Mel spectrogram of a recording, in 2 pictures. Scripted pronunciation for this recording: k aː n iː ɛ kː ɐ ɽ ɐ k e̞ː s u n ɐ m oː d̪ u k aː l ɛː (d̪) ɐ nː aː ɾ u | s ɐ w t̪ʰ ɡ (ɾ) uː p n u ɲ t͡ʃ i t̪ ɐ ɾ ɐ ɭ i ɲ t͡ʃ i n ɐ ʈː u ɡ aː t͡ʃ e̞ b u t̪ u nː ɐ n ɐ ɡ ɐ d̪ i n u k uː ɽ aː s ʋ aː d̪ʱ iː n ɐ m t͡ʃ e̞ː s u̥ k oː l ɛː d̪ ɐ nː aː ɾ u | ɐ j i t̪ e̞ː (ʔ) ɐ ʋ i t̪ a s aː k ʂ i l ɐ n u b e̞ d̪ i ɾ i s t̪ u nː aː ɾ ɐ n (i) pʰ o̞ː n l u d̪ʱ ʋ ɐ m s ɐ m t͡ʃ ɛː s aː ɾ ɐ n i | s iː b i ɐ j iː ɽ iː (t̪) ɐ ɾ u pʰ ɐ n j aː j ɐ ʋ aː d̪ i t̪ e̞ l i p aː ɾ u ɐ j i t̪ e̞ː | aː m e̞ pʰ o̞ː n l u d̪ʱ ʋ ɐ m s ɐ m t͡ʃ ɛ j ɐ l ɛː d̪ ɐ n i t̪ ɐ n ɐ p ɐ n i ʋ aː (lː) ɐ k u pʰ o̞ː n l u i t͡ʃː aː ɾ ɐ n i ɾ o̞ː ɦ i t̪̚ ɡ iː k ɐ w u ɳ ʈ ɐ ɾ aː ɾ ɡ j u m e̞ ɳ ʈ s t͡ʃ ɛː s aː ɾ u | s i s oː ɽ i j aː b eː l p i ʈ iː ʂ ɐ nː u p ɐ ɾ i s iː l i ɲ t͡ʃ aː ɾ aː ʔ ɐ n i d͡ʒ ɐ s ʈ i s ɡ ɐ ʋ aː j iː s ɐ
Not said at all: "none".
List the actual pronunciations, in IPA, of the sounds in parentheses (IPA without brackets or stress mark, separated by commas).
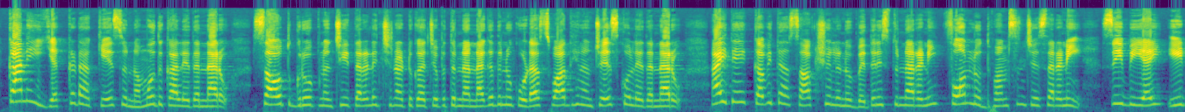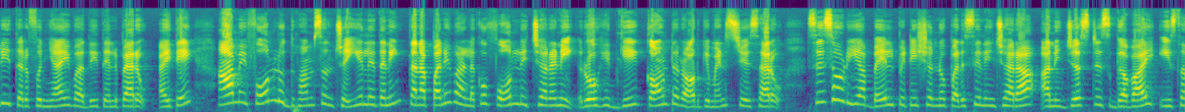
d̪, ɾ, k, i, t̪, ɭː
